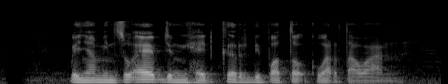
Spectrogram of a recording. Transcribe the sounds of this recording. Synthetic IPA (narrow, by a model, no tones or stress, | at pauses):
beɲaminsuɛp̚d͡ʒɨŋiɦɛdkərdipɔt̪ɔkuwart̪awan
